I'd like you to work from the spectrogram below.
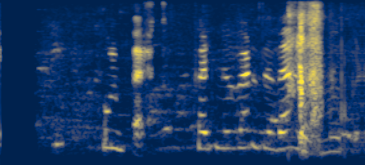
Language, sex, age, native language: Icelandic, female, 11, Icelandic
